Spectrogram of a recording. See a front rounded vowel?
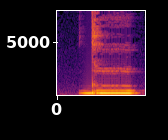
yes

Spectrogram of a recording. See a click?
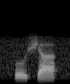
no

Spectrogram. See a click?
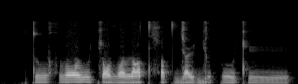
no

